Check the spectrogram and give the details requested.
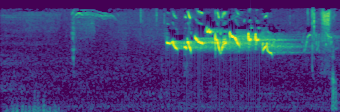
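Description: A Meadow Bunting sings one quick, high phrase of about a dozen jumbled, twittering notes over a second and a half. Faint low rumble and a soft click surround it.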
